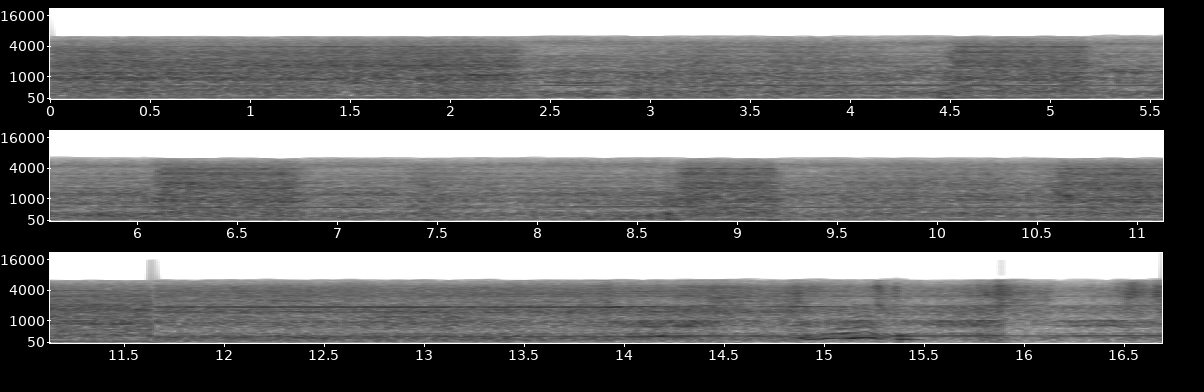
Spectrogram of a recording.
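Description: Canister vacuum cleaner running with its hose end blocked and freed by hand, so its rushing air sound brightens and dulls every second or two. About twelve seconds in it gives way to a second canister vacuum running with a steady high whine.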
